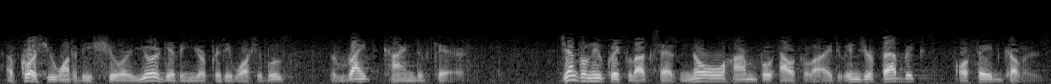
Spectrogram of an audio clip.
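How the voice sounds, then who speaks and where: A male announcer delivers a scripted 1940s radio advertisement. His voice is on the low side and rough-edged, with lively swings in pitch, over a narrow lo-fi broadcast. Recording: muffled 1940s radio recording.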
